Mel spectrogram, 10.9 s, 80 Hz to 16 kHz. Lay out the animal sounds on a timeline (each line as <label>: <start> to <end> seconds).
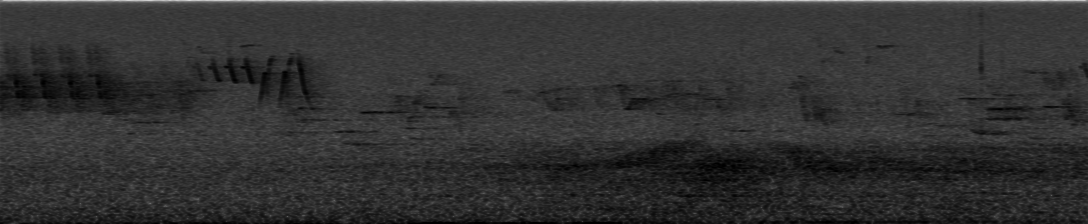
Ovenbird (Seiurus aurocapilla): 0.0 to 1.4 seconds
Chestnut-sided Warbler (Setophaga pensylvanica): 1.9 to 3.3 seconds
Wood Thrush (Hylocichla mustelina): 3.2 to 4.7 seconds
Red-eyed Vireo (Vireo olivaceus): 3.7 to 10.9 seconds
Eastern Wood-Pewee (Contopus virens): 5.3 to 6.7 seconds
Blackburnian Warbler (Setophaga fusca): 7.8 to 9.1 seconds
Wood Thrush (Hylocichla mustelina): 9.5 to 10.9 seconds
